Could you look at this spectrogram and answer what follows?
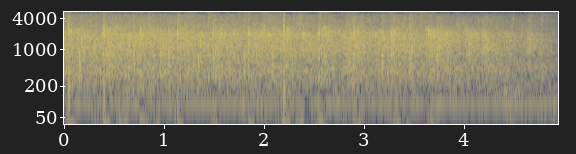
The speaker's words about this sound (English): Let's give them a fantastic round of applause. Thank you so much. Thank you.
